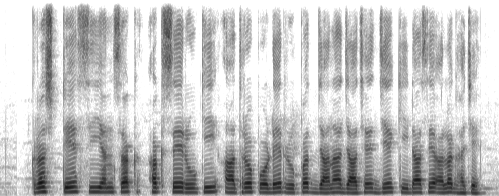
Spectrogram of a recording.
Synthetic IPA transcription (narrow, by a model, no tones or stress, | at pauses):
kɾəsʈesiːənsəkʰəkseɾuːkiãːt̪ʰɾopoːɖeːɾːuːpət̪̚d͡ʒaːnad͡ʒaːt͡ʃʰed͡ʒeːkiːɖaseɐləɡɦɐt͡ʃeː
